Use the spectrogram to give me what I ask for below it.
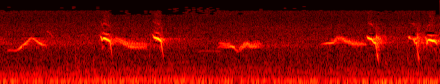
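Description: Caged juvenile bird calling: a few short, high chirps with softer swooping notes between them, faint over a low steady background hum.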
